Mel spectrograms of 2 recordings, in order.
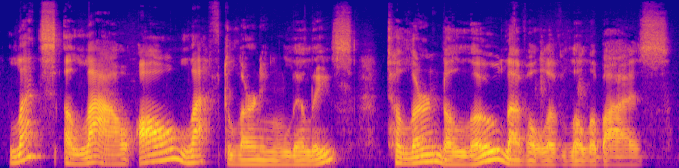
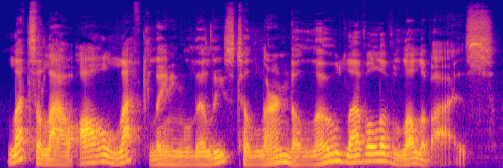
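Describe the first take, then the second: First: It is read at a slower pace. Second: It is read at a faster pace.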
